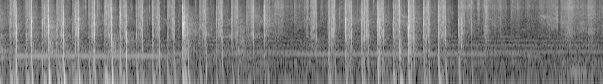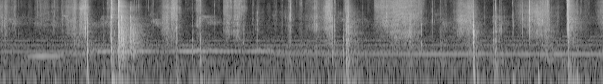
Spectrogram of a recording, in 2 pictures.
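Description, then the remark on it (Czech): Tarot cards being shuffled during a tarot reading, a rapid burst of crisp flicking and riffling that thins into occasional soft slaps and taps, with a faint steady hum behind and no talking. “A já už se dívám na vaše fotky, míchám u toho karty a my se spolu podíváme, co nám Tarot poví o vás dvou.”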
